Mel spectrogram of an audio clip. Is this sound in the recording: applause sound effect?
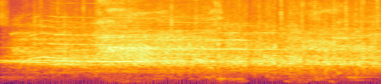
yes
